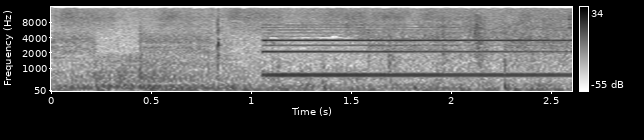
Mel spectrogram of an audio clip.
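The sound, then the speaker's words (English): A bell starts ringing about a second in and holds a steady, bright electronic tone to the end, loud over a low background rumble, during a social compliance experiment with four women. “So now we're going to remove the three actors, leaving us with a line of these four ladies who have been given no instruction to stand or sit down with the bell.”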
